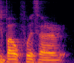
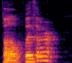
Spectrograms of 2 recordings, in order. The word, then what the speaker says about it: Balquhidder: Balquhithir is spelled as if it would be Balquhidder, and indeed there are versions of it sung where it's pronounced, as you say, Balquhidder, Balquhithir.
